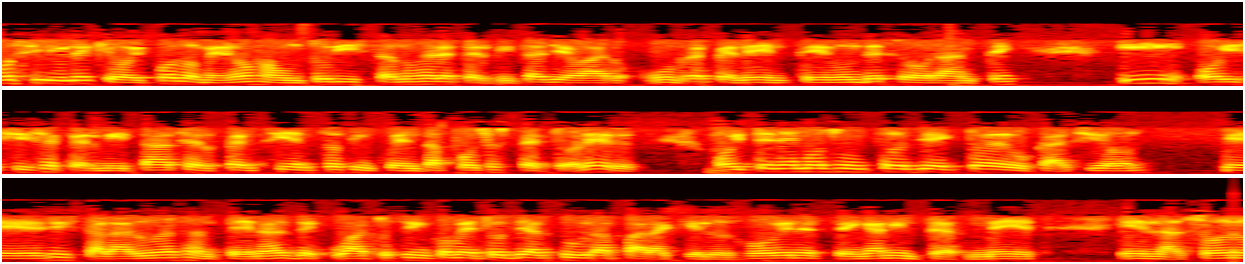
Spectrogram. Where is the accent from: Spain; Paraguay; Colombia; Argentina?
Colombia; La Macarena, Meta; yo soy hijo de la Macarena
